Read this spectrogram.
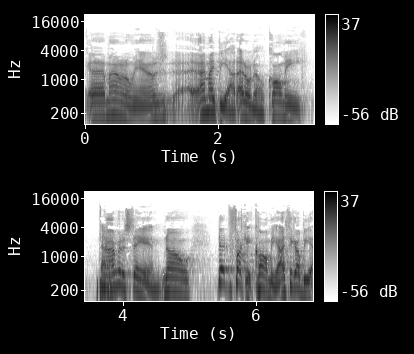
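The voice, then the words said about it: Impression of Sam Rockwell. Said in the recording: “he would do an impression of Sam leaving him voicemail messages”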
